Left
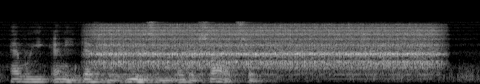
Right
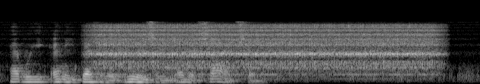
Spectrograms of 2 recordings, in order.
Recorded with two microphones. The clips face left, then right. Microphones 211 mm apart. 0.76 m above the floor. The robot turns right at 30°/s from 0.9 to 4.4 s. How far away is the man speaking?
About 2.5 m.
